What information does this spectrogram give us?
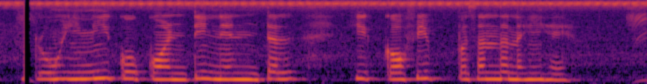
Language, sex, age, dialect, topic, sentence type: Hindi, female, 18-24, Awadhi Bundeli, agriculture, statement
